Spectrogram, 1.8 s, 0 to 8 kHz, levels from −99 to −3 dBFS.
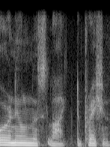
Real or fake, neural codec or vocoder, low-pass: real; none; 7.2 kHz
